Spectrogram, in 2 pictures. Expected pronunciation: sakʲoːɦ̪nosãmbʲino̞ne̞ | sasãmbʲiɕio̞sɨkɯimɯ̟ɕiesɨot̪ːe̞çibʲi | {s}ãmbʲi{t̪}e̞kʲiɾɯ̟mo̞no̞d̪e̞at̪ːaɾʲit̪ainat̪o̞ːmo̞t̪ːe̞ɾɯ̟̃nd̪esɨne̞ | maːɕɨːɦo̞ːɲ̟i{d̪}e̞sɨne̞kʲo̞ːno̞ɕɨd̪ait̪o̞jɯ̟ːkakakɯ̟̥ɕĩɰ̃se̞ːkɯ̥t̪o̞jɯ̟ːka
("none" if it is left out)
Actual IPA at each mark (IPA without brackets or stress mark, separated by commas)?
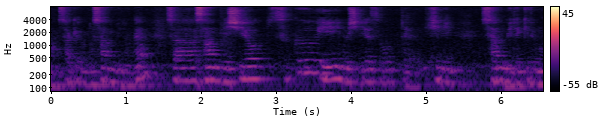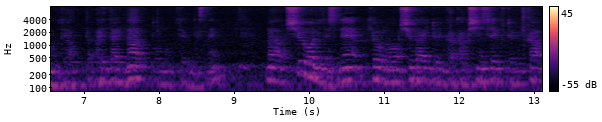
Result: s, d̪, d̪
